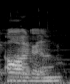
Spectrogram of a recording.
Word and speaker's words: Ogham: Ogham? How do you say that? – I say Ogham.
